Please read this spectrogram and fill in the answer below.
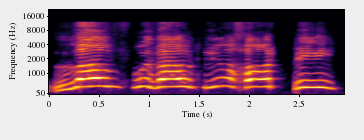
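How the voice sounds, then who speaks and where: A woman singing as the male Goblin King, a proud ruler, slowly and intensely in a live reading over a video call. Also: extremely high pitch, highs cut off, heavily acted. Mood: yearning. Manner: slow, intense sung lines. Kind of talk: singing in a live read-through. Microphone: computer mic on a video call.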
